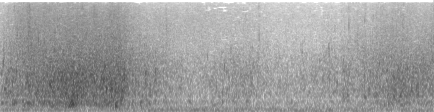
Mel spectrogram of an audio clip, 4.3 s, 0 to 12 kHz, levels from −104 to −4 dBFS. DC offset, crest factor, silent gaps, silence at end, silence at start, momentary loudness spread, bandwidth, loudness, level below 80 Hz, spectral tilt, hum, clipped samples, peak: under 0.1%; 20 dB; none; 0 s; 0 s; 18 LU; 11.5 kHz; -38 LUFS; -62 dBFS; -2.5 dB/octave; none; under 0.1%; -20 dBFS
